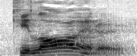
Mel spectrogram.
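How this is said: It is said with an English accent. The speaker calls it right. "キロのところが強いんですね"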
